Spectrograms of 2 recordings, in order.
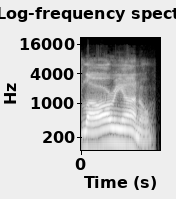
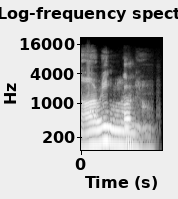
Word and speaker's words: Lauriano: No, the man's name was Lauriano, and I will never be L'Oriano. I will never be able to pronounce it the way he pronounces, but it was Lauriano. It was like L'Oriano.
